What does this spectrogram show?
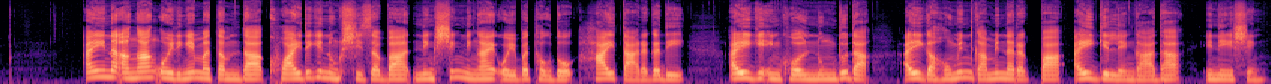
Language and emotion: Manipuri, neutral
